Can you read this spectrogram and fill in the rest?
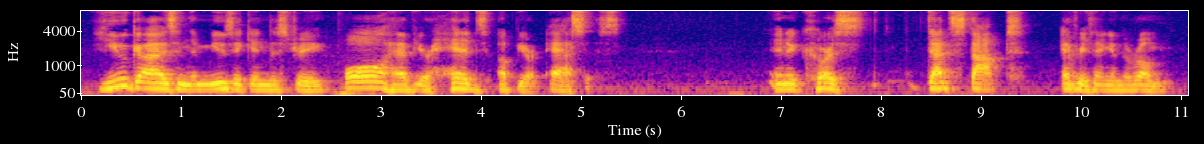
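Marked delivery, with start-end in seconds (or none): none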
